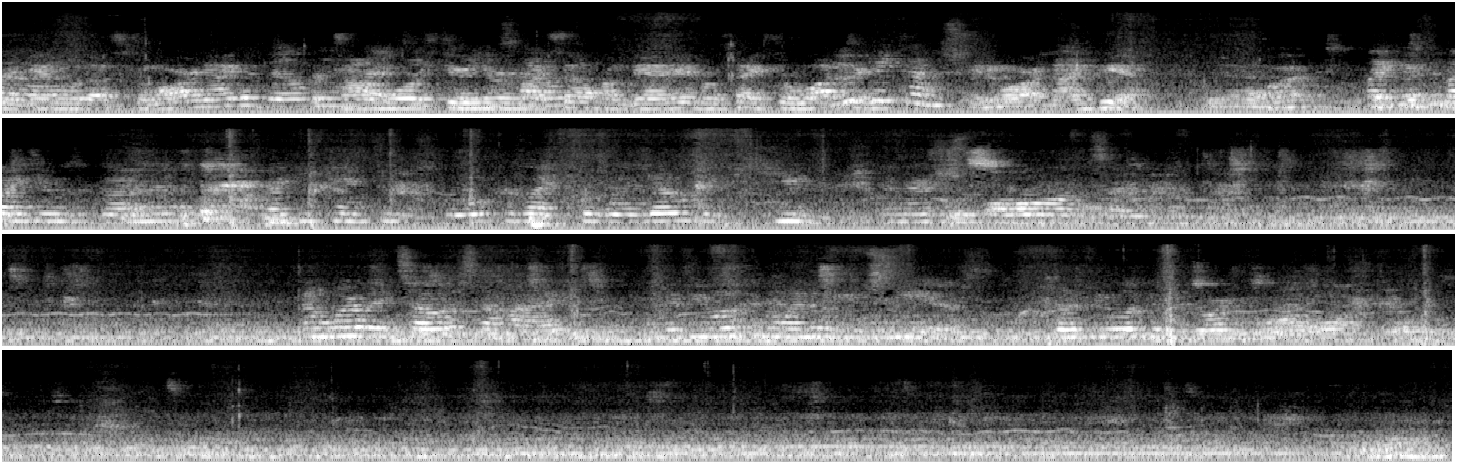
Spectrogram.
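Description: A young woman sings loudly and with feeling, close by.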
